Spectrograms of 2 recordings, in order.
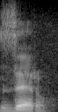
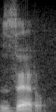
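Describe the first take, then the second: First: It is pronounced the Polish way. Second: It is pronounced the Polish way.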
